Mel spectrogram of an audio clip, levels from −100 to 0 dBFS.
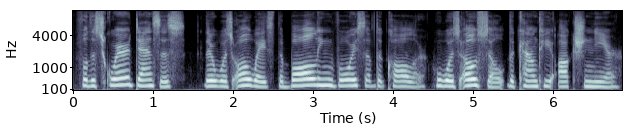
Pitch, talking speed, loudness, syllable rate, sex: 235 Hz, 165 wpm, -17 LUFS, 4.8 syllables/s, female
